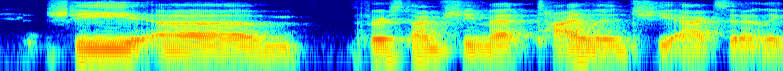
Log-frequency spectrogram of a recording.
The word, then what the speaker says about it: Tyland: Yeah, she's like, Tywin? He's like, it's Tyland.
